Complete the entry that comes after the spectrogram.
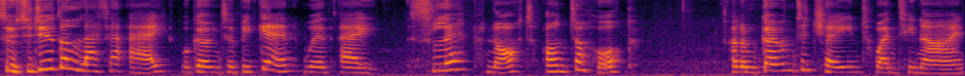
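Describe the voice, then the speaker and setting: A high-pitched woman with a British accent, fairly slow and lively in intonation. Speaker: crochet tutorial creator. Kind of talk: tutorial.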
